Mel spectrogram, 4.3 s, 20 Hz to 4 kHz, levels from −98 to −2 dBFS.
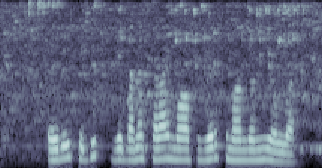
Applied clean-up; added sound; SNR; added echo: classical method log-MMSE.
